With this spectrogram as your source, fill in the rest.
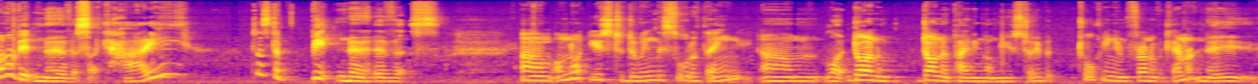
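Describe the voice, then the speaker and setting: A woman's medium-pitched voice is somewhat breathy, with lively intonation at a fairly slow pace. The room echo is audible. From Queensland, Australia. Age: 30s. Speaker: crafting YouTuber. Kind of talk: casual chat. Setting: home craft room.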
